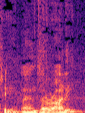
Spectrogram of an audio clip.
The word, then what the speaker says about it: Lanzarote: Lanzarote.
